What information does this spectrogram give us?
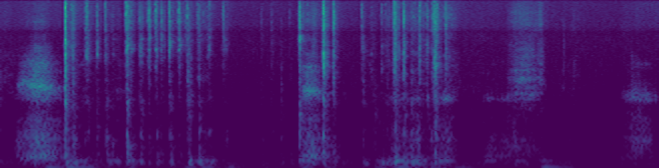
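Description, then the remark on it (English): Rapid clicks of someone typing a chat message on a computer keyboard, coming in quick uneven bursts separated by short pauses, fairly crisp over a low hum. “Typing in chat.”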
